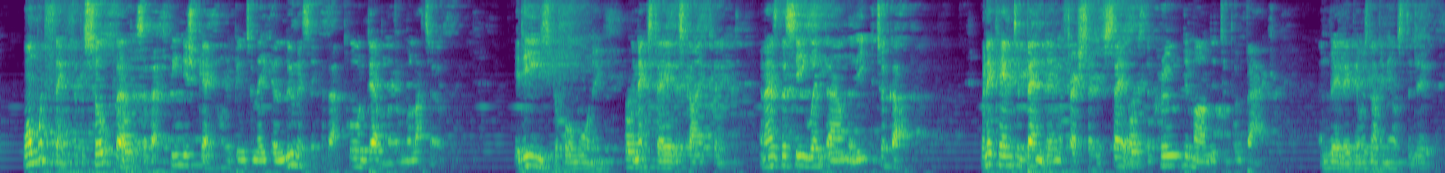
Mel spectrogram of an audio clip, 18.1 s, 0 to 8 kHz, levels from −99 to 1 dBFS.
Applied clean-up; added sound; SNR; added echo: classical method WPE with log-MMSE.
